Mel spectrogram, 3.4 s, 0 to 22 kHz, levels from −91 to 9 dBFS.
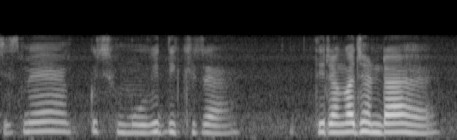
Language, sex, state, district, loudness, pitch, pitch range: Hindi, female, Jharkhand, Deoghar, -19 LUFS, 245 Hz, 230-255 Hz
